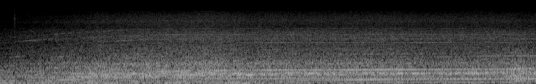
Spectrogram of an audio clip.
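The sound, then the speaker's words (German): Loud, steady rushing whir of the cooling fans of an ASIC crypto miner with 192 ASIC processors, warming up from cold, with a low hum beneath, its tones creeping slightly higher as the fans spin up. There is no talking. “Die Ventilatoren fangen richtig an, wenn die Prozessoren arbeiten. In diesem Miner sind 192 ASIC-Prozessoren, sage ich jetzt einfach mal dazu.”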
